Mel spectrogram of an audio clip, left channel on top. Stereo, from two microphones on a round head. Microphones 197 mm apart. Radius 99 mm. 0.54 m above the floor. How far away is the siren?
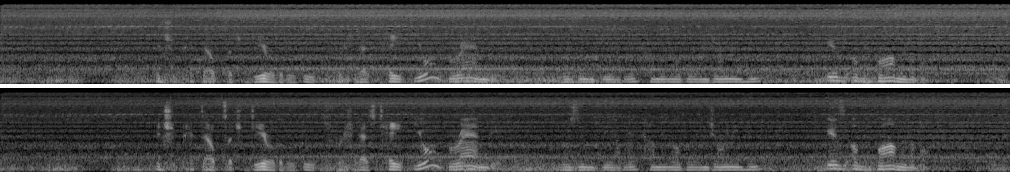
No siren in this recording.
